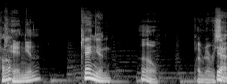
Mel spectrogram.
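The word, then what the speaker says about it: Cañon City: So it's pronounced Canyon.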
